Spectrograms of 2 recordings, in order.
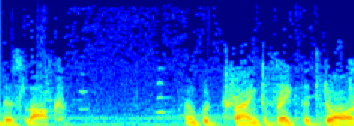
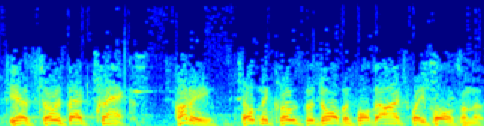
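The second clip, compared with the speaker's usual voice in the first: urgent alarm; 8 semitones higher than usual. Acted. Holmes urging Watson to shut the door, urgent alarm. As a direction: push the words out fast in alarm. Arch collapsing, urgent escape.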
